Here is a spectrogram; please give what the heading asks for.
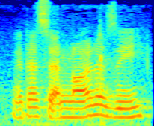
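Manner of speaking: ordinary talk, nothing marked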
